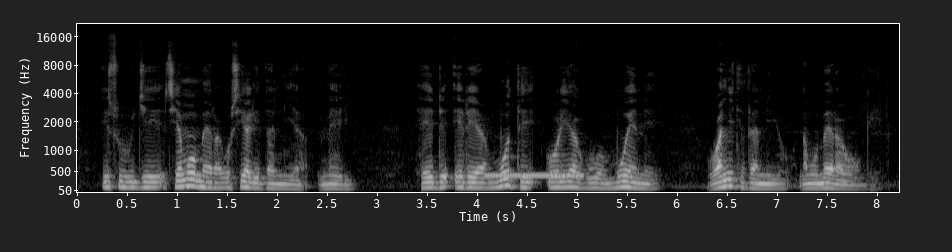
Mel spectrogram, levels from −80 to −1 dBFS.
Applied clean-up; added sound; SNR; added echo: none; Telephone; 2 dB; none.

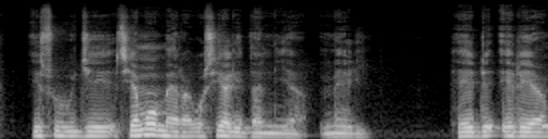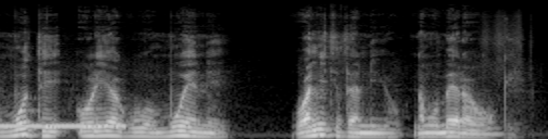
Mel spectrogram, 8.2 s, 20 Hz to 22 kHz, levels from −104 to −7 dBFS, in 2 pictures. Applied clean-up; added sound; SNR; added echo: neural mask model RNNoise.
